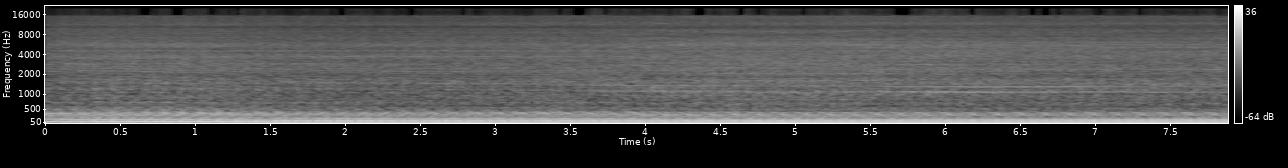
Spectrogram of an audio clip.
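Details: BMW E39 540i V8 after water pump replacement, fan clutch and blades removed, before bleeding coolant: steady, deep idle with even low pulses and no knocking or squealing; normal idle.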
